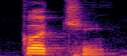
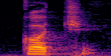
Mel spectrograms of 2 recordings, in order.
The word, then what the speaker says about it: coche: En espagnol, si tu as la lettre C et la lettre H, la prononciation c'est ch, ch. Ce n'est pas ch, ch, c'est ch, ch. Par exemple, dans les mots coche, la voiture, coche.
